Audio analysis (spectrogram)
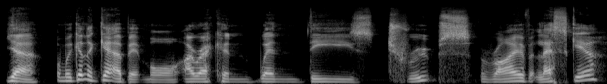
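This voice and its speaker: A man's voice: medium pitch, lively intonation, measured pace, bright, forceful tone, no room sound. A man co-hosting a podcast, chattily discussing a book and peppering his speech with "like" and "you know". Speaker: podcast co-host.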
